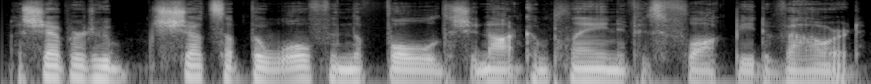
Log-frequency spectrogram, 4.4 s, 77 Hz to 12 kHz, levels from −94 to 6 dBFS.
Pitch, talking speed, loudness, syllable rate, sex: 90 Hz, 250 wpm, -20 LUFS, 5.3 syllables/s, male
